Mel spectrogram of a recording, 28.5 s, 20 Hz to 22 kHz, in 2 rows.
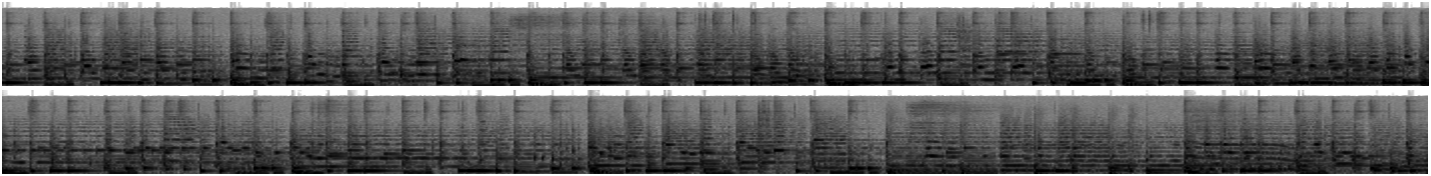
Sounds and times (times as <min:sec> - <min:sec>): Middle Eastern music: 0:00.0 - 0:28.5.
